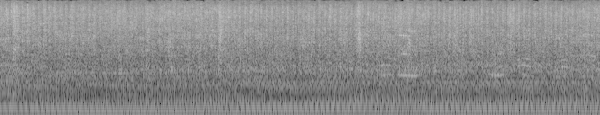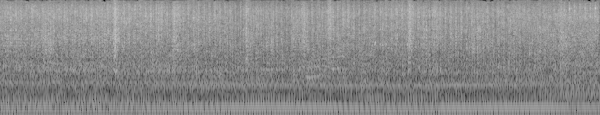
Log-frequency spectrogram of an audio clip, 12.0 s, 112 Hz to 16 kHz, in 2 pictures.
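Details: 383 stroker V8 on an engine stand with open headers and water-only cooling at 210°, after a 2000–2200 rpm break-in run. Loud, uneven rumble with spits and pops; rough idle, idle not yet set.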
